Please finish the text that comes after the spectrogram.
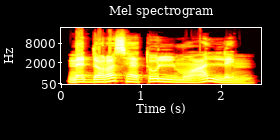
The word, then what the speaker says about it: مدرسة المعلم: The linking is here. The letter ta, which has a dhamma sound, to, and the letter lam. So the sound or the syllable that links the two words is tul, مدرسة مدرسة المعلم. This phrase is pronounced as if it were one word, like this.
